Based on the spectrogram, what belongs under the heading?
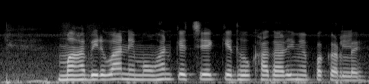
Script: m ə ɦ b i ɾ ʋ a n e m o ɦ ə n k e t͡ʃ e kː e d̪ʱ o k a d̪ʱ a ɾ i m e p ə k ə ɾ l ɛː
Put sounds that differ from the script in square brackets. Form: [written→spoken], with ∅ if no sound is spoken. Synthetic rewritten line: m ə ɦ b i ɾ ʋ a n e m o ɦ ə n k e t͡ʃ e kː e d̪ʱ o [k→kʰ] a d̪ʱ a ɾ i m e p ə k ə ɾ l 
